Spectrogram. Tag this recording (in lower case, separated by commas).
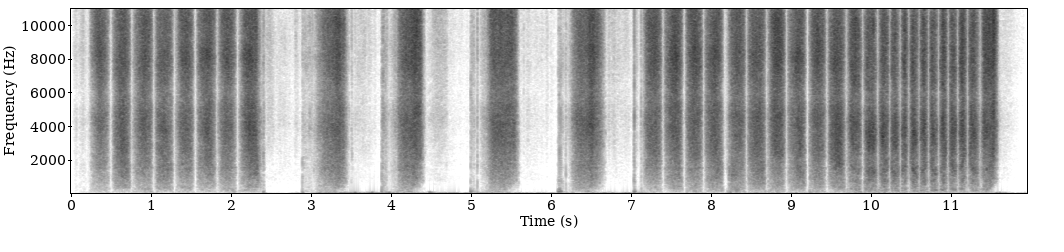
tools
